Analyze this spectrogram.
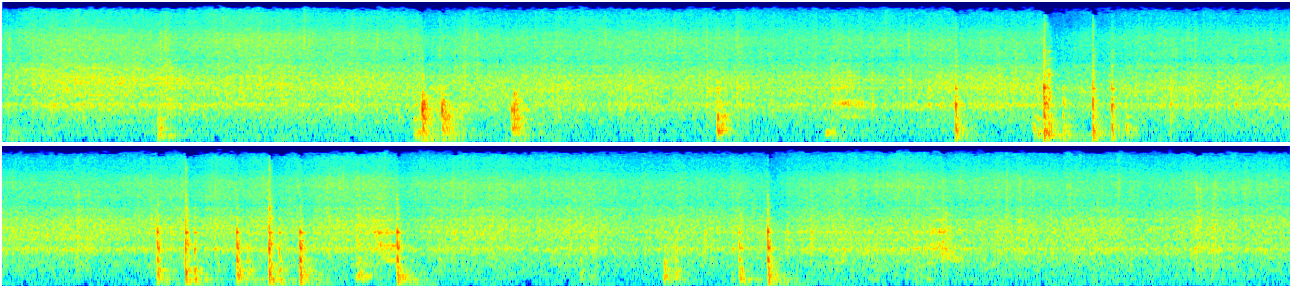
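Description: Squid is stir-fried in a pan with salted egg yolk, giving a steady, soft sizzle. Many brief clinks and scrapes of stirring are scattered throughout.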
